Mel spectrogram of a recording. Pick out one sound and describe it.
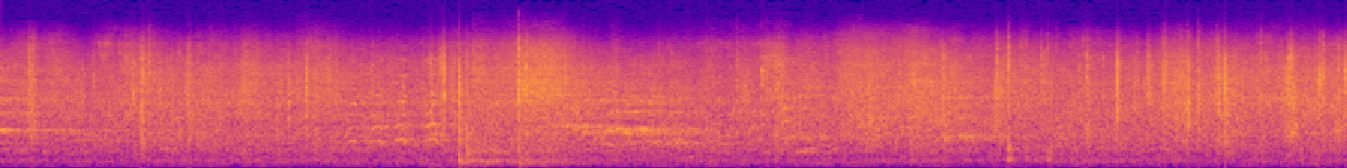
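Skates scrape and hiss on ice.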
